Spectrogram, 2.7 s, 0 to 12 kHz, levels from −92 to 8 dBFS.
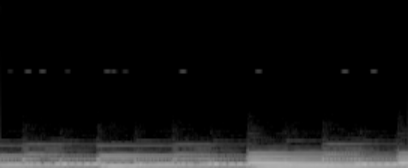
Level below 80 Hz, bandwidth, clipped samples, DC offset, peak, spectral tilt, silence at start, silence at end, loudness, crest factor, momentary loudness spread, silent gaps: -62 dBFS; 2.1 kHz; under 0.1%; under 0.1%; -16 dBFS; -11.5 dB/octave; 0 s; 0 s; -29 LUFS; 12 dB; 7 LU; none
